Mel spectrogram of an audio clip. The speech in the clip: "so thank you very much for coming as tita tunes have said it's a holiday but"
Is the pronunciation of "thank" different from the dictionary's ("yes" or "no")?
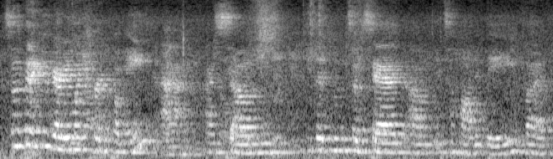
no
